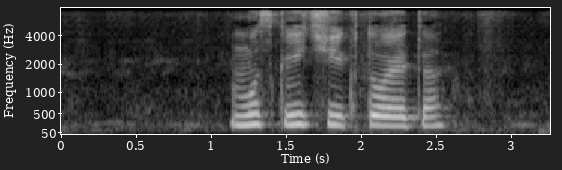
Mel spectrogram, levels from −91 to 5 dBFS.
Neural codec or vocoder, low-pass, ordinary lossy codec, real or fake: codec, 16 kHz, 4 kbps, FunCodec, trained on Chinese and English, 50 frames a second; 7.2 kHz; none; fake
